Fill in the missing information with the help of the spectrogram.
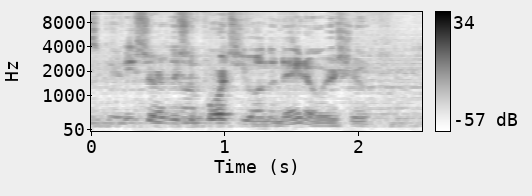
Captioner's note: Stone speaking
